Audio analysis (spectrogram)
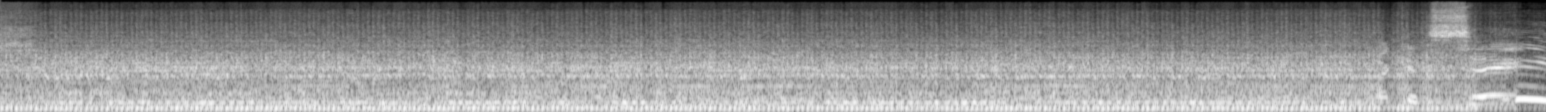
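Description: A tractor engine runs steadily while being driven around a yard, a loud, continuous low hum with constant drone and little change in pitch, ending with a brief higher clatter near the end.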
